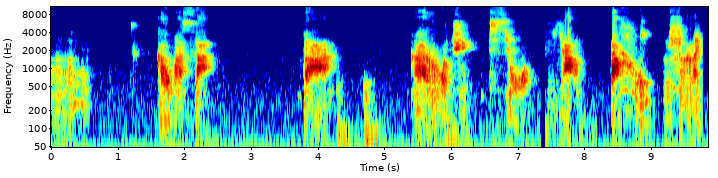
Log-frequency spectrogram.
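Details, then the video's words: Foul-mouthed talking parrot chatting with its owner, speaking in short, raspy bursts of imitated human words about every second or two, trading lines with a man's voice. "попугай матершинник говорит с хозяином"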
